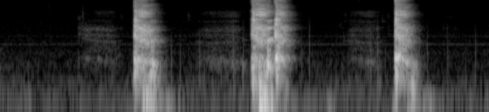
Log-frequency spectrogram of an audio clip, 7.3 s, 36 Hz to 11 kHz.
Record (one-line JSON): {"three_cough_length": "7.3 s", "three_cough_amplitude": 17061, "three_cough_signal_mean_std_ratio": 0.29, "survey_phase": "alpha (2021-03-01 to 2021-08-12)", "age": "18-44", "gender": "Male", "wearing_mask": "No", "symptom_cough_any": true, "symptom_new_continuous_cough": true, "symptom_abdominal_pain": true, "symptom_diarrhoea": true, "symptom_fatigue": true, "symptom_fever_high_temperature": true, "symptom_headache": true, "symptom_change_to_sense_of_smell_or_taste": true, "symptom_loss_of_taste": true, "smoker_status": "Never smoked", "respiratory_condition_asthma": false, "respiratory_condition_other": false, "recruitment_source": "Test and Trace", "submission_delay": "2 days", "covid_test_result": "Positive", "covid_test_method": "RT-qPCR"}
